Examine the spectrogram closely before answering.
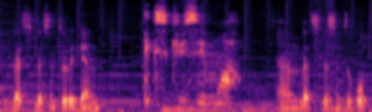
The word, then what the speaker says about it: excusez-moi: Excusez-moi. Okay, so that means excuse me. So let's try to say that. Excuse-moi.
